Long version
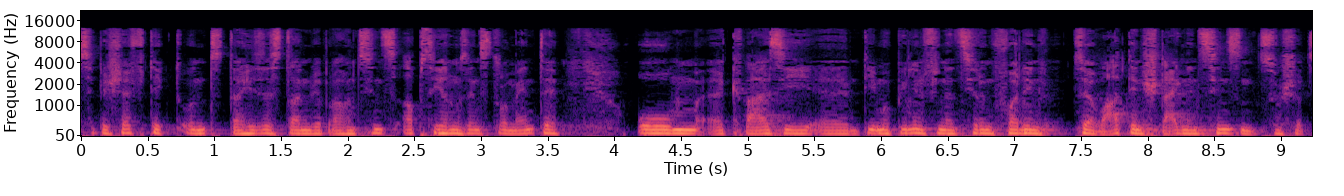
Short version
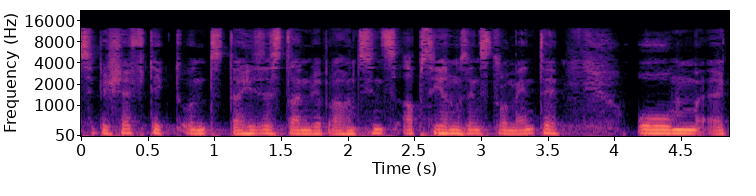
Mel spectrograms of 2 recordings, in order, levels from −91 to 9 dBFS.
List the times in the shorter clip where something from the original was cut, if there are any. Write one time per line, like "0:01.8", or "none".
none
